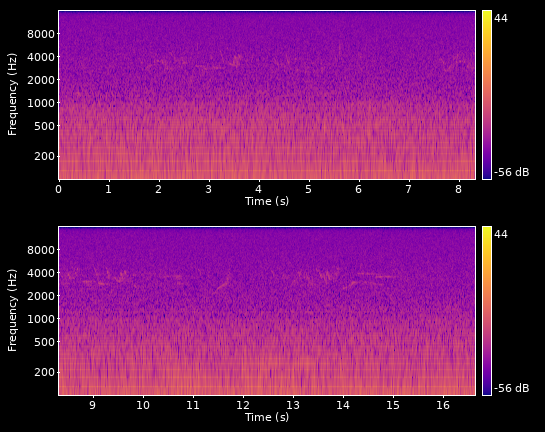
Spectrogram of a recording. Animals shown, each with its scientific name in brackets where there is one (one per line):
Black-capped Chickadee (Poecile atricapillus)
Purple Finch (Haemorhous purpureus)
